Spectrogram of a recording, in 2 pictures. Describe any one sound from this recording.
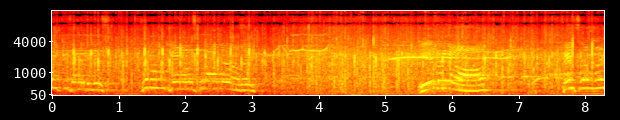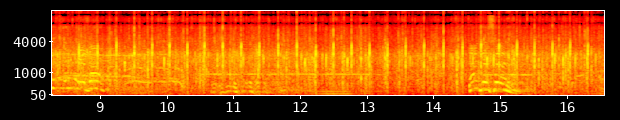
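A crowd cheers and whoops.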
